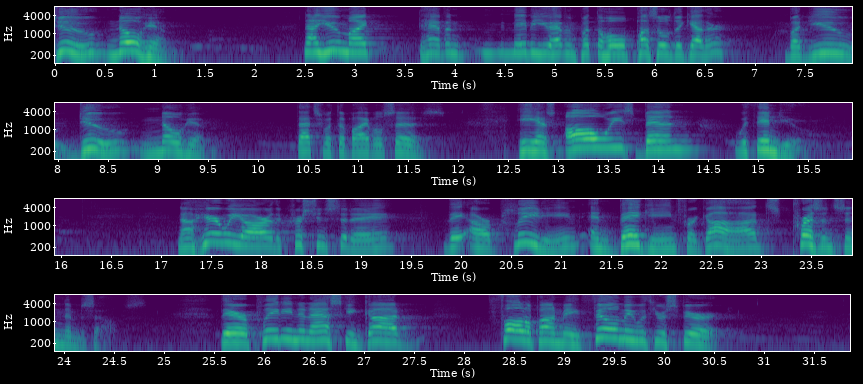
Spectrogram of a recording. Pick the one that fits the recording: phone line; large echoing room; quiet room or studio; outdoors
large echoing room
